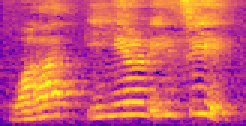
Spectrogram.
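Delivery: very slow, every word laid out; slow model reading. Shown as a demonstration. Teacher to Korean learners, slow model reading. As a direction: spell it out slowly for learners. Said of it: "teacher models English question".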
